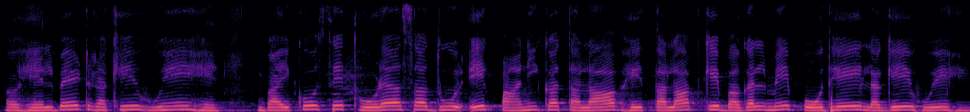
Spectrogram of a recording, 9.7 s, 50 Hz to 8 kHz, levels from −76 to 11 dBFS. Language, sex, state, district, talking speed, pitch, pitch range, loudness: Hindi, female, Maharashtra, Pune, 135 wpm, 225 Hz, 205-245 Hz, -24 LUFS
